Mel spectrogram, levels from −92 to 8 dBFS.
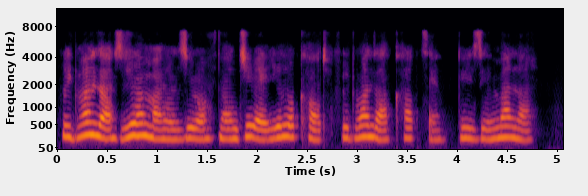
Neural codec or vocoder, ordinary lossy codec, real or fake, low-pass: codec, 16 kHz, 2 kbps, FreqCodec, smaller model; none; fake; 7.2 kHz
